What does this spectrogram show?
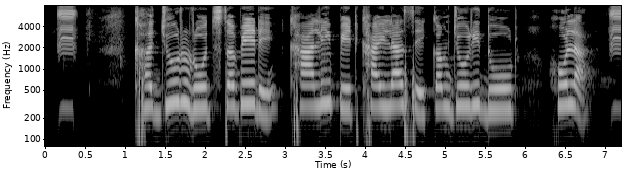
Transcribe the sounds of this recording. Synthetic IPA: kʰəd͡ʒuːɾɾoːd͡ʒsəbʱeɾekʰaːlipeːʈkʰaːɪlasekəmd͡ʒoːɾid̪uɾ | hoːla

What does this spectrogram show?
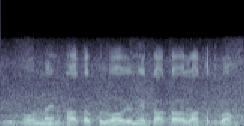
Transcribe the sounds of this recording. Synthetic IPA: ɔːnlaːɪnkʰaːt̪ãkʰʊlʋaːʋemẽkaːkaɐlaːkət̪baː

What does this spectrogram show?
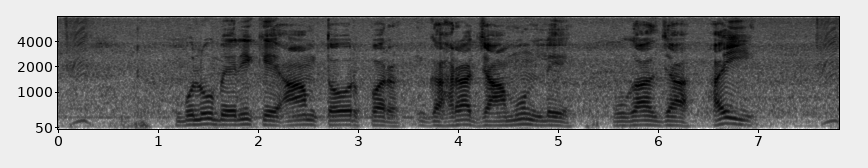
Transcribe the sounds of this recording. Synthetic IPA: bʊlubeːɾikeaːmt̪ɔːɾpəɾ | ɡəɦɾad͡ʒaːmunleː | ʊɡaːld͡ʒaː | həi

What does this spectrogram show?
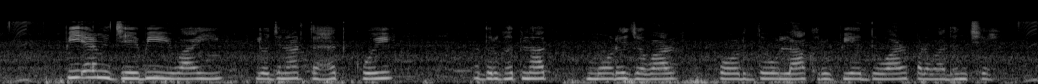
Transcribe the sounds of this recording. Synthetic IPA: piemd͡ʒebiʋaijoːd͡ʒnaɾt̪əɦət̪koi | d̪ʊɾɡʱət̪nat̪mɔɽed͡ʒəʋaɾpɔɾd̪olakʰɾupijed̪oaɾpəɽʋad̪ʱənt͡ʃʰe

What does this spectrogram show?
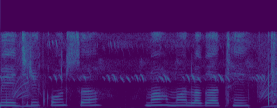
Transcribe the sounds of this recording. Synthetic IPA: eːd͡ʒɾikɔːnsamaːɦmãləɡaːt̪ɦẽː

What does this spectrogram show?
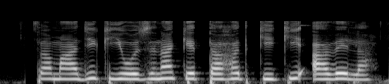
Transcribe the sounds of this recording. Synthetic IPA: samad͡ʒikjoːd͡ʒnaket̪əɦət̪kikiaʋela

